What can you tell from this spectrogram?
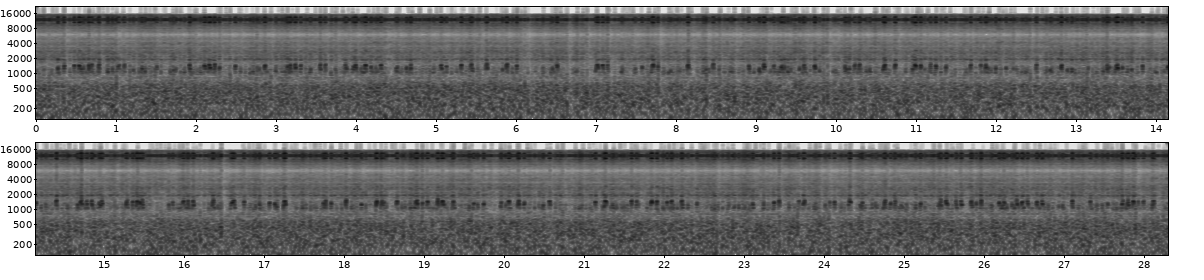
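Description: Motorcycle on the move at a steady pace: constant wind and road noise over the microphone, dense and low, with no let-up.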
